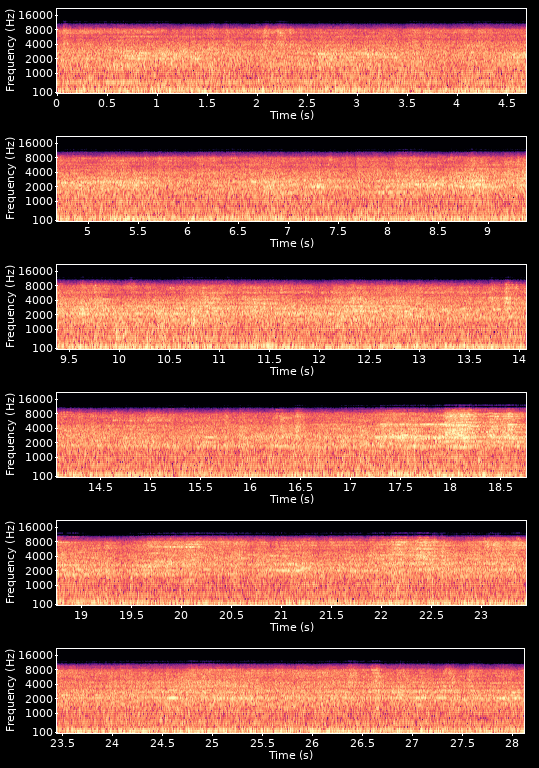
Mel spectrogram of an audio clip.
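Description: Freight train of loaded container flatcars rolling past at speed: a steady rumble and rattle of wheels over the rails. A brief high wheel squeal comes about two-thirds of the way through.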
